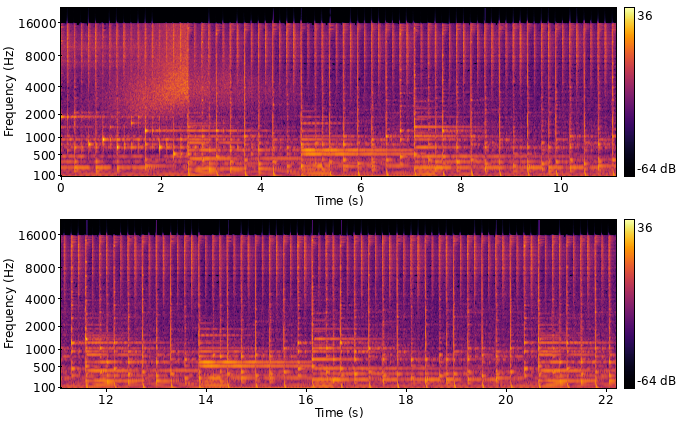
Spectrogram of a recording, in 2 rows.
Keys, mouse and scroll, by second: 0.0 click, 1.6 click, 4.9 click, 21.4-22.2 drag.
